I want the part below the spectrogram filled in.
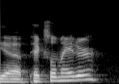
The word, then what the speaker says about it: Pixelmator: I guess my favorite app lately would be Pixelmator. Is that how you say it? – I think so.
